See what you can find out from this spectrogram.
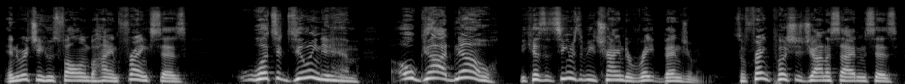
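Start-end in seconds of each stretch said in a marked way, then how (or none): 2.4-5.0 horrified cry. Acted. Richie voiced, horrified.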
